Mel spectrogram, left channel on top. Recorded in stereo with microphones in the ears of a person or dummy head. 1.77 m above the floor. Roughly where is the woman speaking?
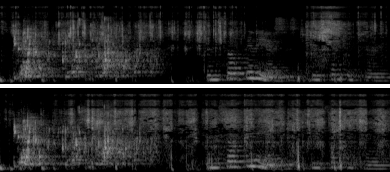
Right.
